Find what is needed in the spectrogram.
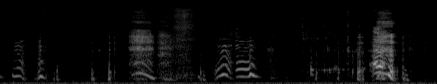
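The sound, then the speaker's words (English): A sudden spray of water bursts out as a person spits back out a big mouthful of water they had just drunk, followed by a second sputtering splash, with vocal sounds and laughter-like voices. “And I had to spit it back out.”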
